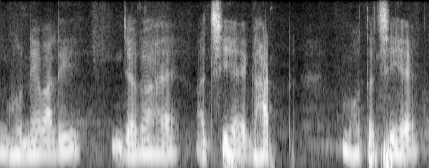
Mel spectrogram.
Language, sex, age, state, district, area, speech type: Hindi, female, 60+, Bihar, Vaishali, urban, spontaneous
